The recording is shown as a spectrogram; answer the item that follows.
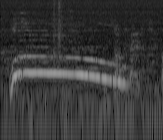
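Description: A young man's long 'woo' whoop that jumps up in pitch at once, is held high and slowly falls away over about a second and a half.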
